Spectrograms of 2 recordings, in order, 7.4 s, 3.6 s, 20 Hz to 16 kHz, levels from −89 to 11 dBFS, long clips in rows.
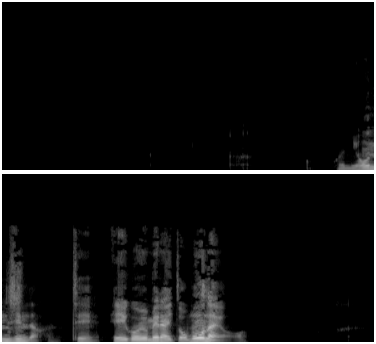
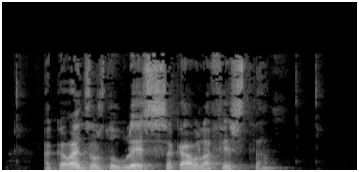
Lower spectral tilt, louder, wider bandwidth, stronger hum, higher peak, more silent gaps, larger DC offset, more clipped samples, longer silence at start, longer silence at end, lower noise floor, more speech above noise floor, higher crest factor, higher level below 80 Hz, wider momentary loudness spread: first, -6.5 dB/octave vs -3.5 dB/octave; about the same, -24 LUFS vs -22 LUFS; about the same, 11 kHz vs 11.5 kHz; neither; about the same, -4 dBFS vs -2 dBFS; neither; neither; neither; first, 3.35 s vs 0.4 s; first, 1.5 s vs 0.8 s; first, under -90 dBFS vs -59 dBFS; first, over 66 dB vs 37 dB; about the same, 24 dB vs 22 dB; second, -80 dBFS vs -62 dBFS; about the same, 20 LU vs 18 LU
